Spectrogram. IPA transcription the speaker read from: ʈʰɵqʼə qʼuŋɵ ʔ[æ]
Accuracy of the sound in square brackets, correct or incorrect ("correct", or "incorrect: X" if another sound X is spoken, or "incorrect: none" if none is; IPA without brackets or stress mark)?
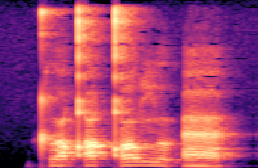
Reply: correct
